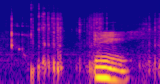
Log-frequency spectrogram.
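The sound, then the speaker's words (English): A crisp chip is bitten and chewed, giving a quick run of sharp, dry crunches, then a short hummed vocal sound. “That's a good crunch.”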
